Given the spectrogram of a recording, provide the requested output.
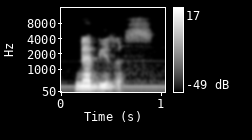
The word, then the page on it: nebulous: American English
